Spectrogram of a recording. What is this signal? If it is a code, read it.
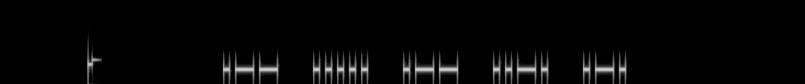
Morse code, heard as a keyed tone, about 20 wpm, spaced as for 15 wpm, 700 Hz. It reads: W5WFR
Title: 140 Lesson 23g - Letter f - Call Signs 20wpm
